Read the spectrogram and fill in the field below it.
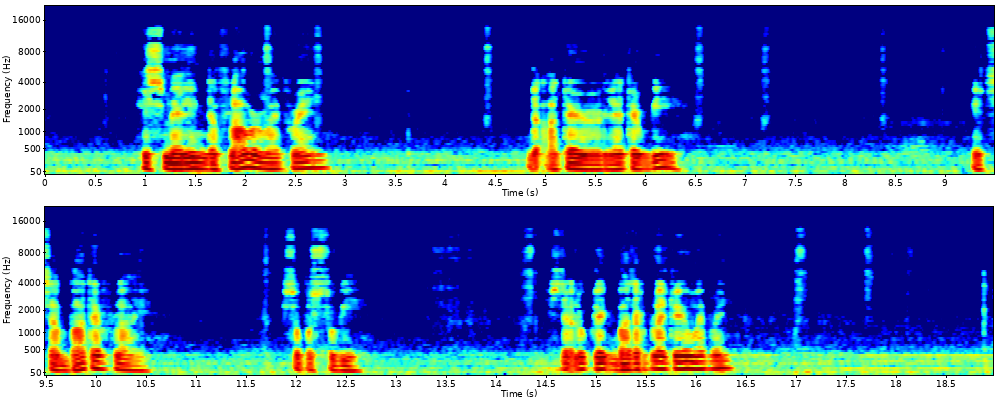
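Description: A marker squeaks and scratches softly on paper.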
